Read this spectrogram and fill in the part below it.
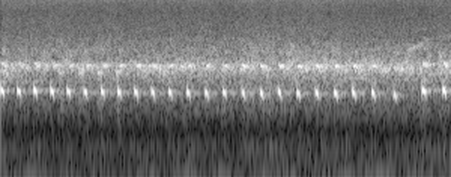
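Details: Ruddy-breasted crake: a steady, rapid series of short, hollow, evenly pitched notes, about seven each second, running without a break for three seconds over faint low background hum.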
